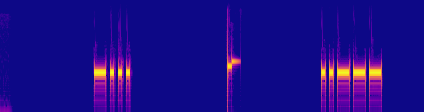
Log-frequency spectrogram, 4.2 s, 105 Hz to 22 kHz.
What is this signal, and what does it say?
Morse code, heard as a keyed tone, about 30 wpm, 700 Hz. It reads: B 2
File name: Single-Letter-Number-30wpm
